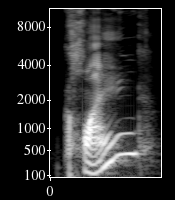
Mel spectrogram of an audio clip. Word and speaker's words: Klang: we're going to be using clang that's how you say it in the fantasy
